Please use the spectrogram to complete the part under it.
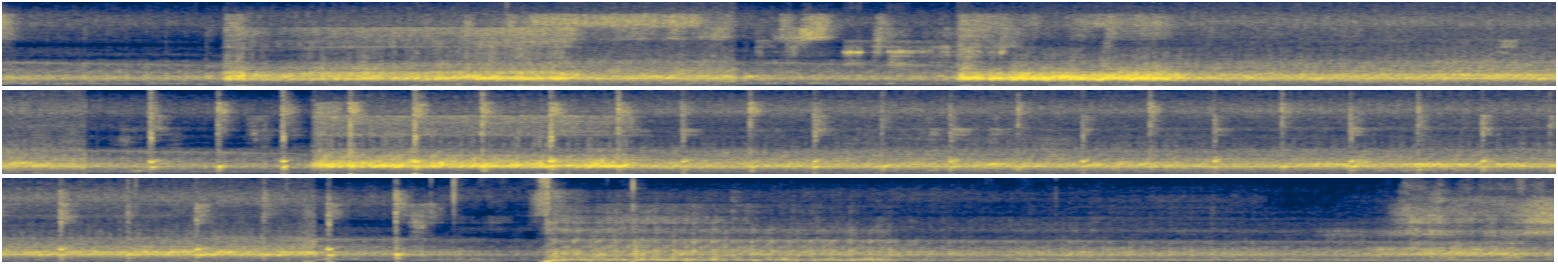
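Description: A school bus engine hums while driving.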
